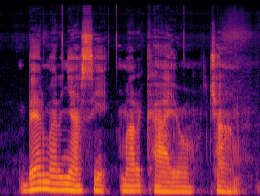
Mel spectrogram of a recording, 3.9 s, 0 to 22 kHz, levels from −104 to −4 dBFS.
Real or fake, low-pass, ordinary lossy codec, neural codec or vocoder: real; 19.8 kHz; none; none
